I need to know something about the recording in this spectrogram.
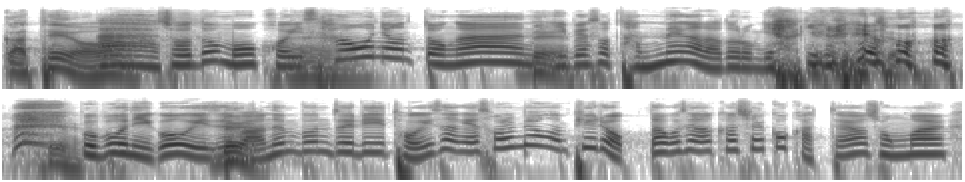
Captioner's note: laugh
